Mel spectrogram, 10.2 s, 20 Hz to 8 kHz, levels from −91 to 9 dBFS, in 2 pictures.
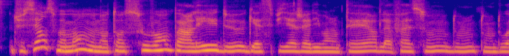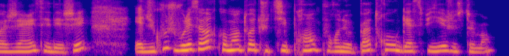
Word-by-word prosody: Tu 200 - -2
sais, 295 - 0
en 370 - +2
ce 230 - -1
moment, 205 +3 +3
on 210 -5 +4
entend 185 +3 -1
souvent 230 +5 +2
parler 220 +2 +4
de 200 +1 0
gaspillage 190 +1 -2
alimentaire, 185 +2 -1
de 195 - -5
la 180 -2 -3
façon 195 +2 -3
dont 185 +1 -3
on 180 - -4
doit 180 0 -2
gérer 185 +4 -1
ses 215 -4 -5
déchets 180 - -1 0.5
et, 175 - +2
du 180 +1 0
coup, 320 - -3
je 230 - -2
voulais 235 +3 +7
savoir, 305 +8 +2
comment 250 0 +5
toi 255 +2 +1
tu 220 -4 -6
t'y 220 +4 -1
prends 235 +3 -2
pour 200 -4 -6
ne 185 -2 0
pas 215 +8 -3
trop 250 -1 -1
gaspiller, 195 0 -2
justement? 185 0 -7
195 Hz, 225 wpm, -21 LUFS, 185-230 Hz, 0.5 s, voulais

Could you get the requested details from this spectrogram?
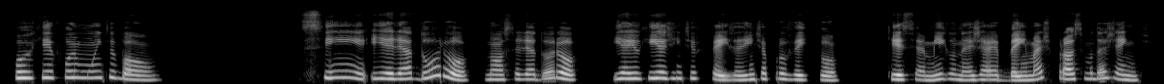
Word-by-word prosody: Porque 295 +1 +4
foi 315 0 -1
muito 310 +1 -3
bom. 215 -6 -1 1.4
Sim 305 -3 -2
e 270 0 -1
ele 255 -1 +5
adorou! 265 - +2
Nossa 225 +1 -3
ele 235 0 -2
adorou! 240 0 +2 0.4
E 265 - +1
aí 270 0 +4
o - - -2
que 285 +3 -2
que 290 - +6
a 285 - +4
gente 275 0 -5
fez? 225 -7 0
A 205 - +1
gente 230 +3 0
aproveitou 215 -6 -1 0.5
que 235 - -2
esse 220 0 +4
amigo, 220 +4 -1
né, 205 -2 -1
já 215 +1 -2
é 215 0 -1
bem 195 0 +2
mais 235 +9 -2
próximo 250 0 0
da 275 +3 -2
gente 220 -9 -3
250 Hz, 170 wpm, -22 LUFS, 215-285 Hz, 1.4 s, que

